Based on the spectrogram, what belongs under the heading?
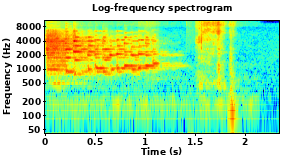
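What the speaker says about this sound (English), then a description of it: "I gotta turn my notifications down." A short run of bright chiming phone notification alerts rings out first, followed by a couple of softer clicks and blips as the sound fades away.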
